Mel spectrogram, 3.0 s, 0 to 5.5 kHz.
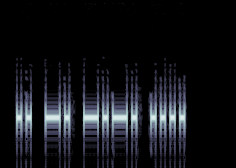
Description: Morse code, heard as a keyed tone, about 20 wpm, 650 Hz. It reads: INCH
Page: Engelske ord 20 wpm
